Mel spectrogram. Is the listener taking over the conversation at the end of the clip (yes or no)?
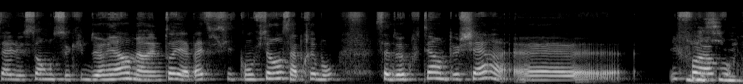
no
